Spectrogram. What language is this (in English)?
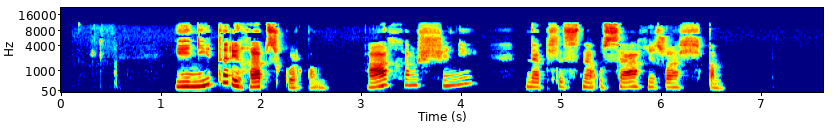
Kabardian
